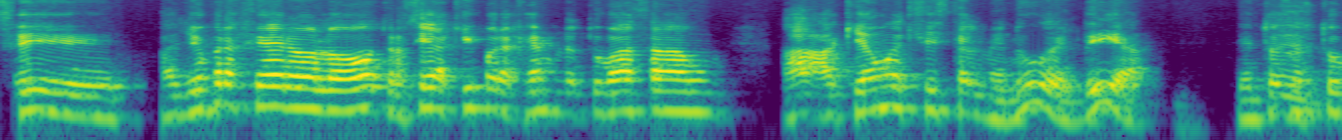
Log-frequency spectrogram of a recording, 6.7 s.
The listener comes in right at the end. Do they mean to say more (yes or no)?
no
